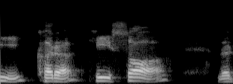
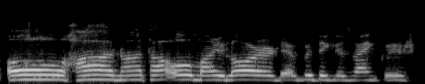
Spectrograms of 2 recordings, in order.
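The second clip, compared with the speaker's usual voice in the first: mocking hue and cry; 8 semitones higher than usual. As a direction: mimic someone wailing, high and stretched out. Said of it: "making such a big hue and cry".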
